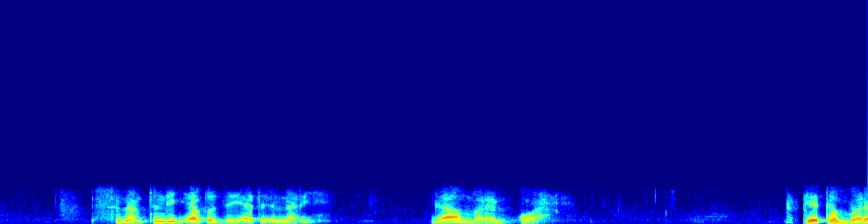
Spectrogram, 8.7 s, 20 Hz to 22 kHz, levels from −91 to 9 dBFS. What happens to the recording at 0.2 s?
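AMR narrowband mobile codec damage is already present at 0.2 s and runs through the whole clip. The speech is squeezed into a line band of about 250 Hz to 3.5 kHz, and the low bit budget, consistent with AMR-NB's 7.4 kbps mode, leaves it plainly buzzy and synthetic.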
